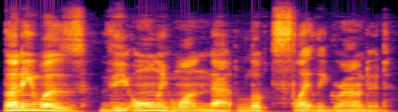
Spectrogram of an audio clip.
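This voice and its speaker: Slow-paced man narrating, dull recording. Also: fairly low pitch, steady tone. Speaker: fan fiction narrator. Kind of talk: scripted story narration.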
